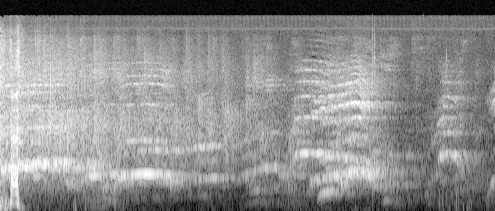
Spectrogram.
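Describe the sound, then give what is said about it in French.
An audience of young people bursts into sustained applause with cheering and whooping voices to welcome a pastor as speaker, a dense wash of clapping that swells and holds for several seconds before tapering slightly. “Alors, est-ce qu'on peut l'accueillir avec des grands applaudissements”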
